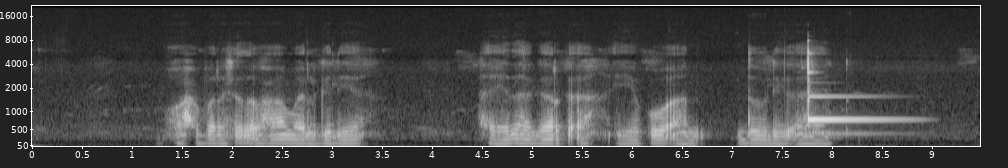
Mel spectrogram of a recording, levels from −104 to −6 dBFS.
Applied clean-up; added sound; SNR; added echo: none; none; none; none.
